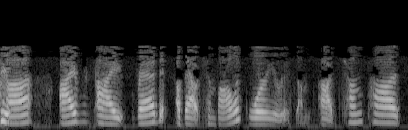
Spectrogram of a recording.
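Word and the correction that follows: Chögyam Trungpa: And in the book, Choegum Trungpa, there we go.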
